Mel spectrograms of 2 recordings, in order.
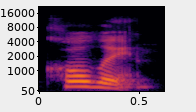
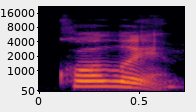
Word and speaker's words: коли: For that you'll need коли, which means when. The pronunciation is коли. The stress is on the second syllable.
